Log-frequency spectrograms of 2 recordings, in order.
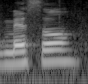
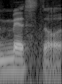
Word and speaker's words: Mistle: it is pronounced like missile i kept saying that but my brain wanted to keep pronouncing the t so it's not mystical it's missile like mistletoe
